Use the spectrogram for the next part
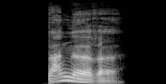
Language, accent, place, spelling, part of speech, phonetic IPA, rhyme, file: German, Germany, Berlin, bangere, adjective, [ˈbaŋəʁə], -aŋəʁə, De-bangere.ogg
- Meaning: inflection of bang: 1. strong/mixed nominative/accusative feminine singular comparative degree 2. strong nominative/accusative plural comparative degree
